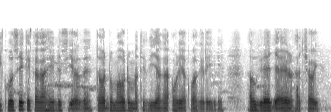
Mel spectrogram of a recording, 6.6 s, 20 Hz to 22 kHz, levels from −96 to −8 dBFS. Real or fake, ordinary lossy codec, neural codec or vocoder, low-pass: fake; AAC, 24 kbps; autoencoder, 48 kHz, 128 numbers a frame, DAC-VAE, trained on Japanese speech; 19.8 kHz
